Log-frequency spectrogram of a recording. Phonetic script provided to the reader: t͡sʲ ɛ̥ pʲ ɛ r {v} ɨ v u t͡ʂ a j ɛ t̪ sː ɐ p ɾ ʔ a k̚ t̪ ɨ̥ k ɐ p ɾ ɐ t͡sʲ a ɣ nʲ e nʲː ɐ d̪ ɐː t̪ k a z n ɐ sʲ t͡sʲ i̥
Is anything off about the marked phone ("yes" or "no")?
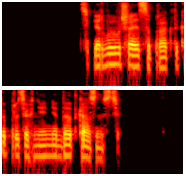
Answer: no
